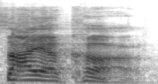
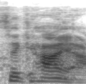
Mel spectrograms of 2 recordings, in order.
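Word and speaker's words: Sayaka: It's Saiaka, not Sakaya. I don't know why I say Sakaya.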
